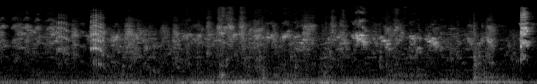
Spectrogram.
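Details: Captive Green-cheeked parakeet from an amateur breeding aviary, uttering irregular grating squawks and buzzy chatter, a few louder harsh bursts standing out, with a low background hum.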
